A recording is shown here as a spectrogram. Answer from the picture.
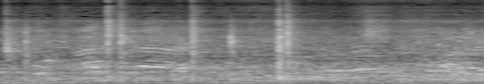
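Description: A heavy knife chopping through pieces of queen fish into a wooden chopping block: about four sharp chops, the loudest about one and a half seconds in. Voices chatter in the background.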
